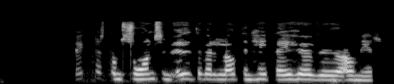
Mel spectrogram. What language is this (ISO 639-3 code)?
isl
